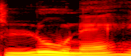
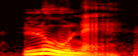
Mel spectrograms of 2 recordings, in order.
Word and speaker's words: Lunae: Yeah, but that seems obvious to you, but how do you spell it? – L-U-N-A-E. – But you pronounce it? – You pronounce Lune. – Lune, okay. – Because it's a Latin name.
